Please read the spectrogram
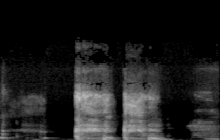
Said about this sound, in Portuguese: Ai, tô tossindo aqui. Não é Covid, mas é.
